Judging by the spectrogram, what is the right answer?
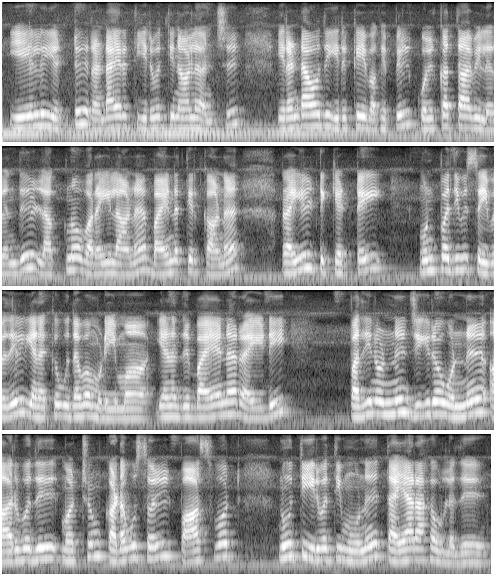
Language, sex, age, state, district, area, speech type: Tamil, female, 45-60, Tamil Nadu, Ariyalur, rural, read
